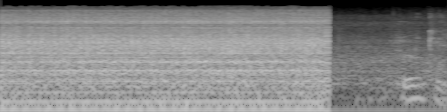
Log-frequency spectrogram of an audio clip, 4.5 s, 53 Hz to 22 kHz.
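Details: Willys CJ2A L-head 134 engine on a test stand with T90 transmission, Dana 18 and overdrive, new carburetor, being brought up to temperature before setting carb and timing: loud, steady, even idle with no knocks or misses, then shuts off cleanly; healthy engine.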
